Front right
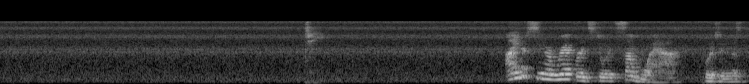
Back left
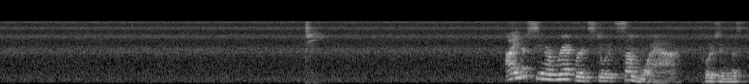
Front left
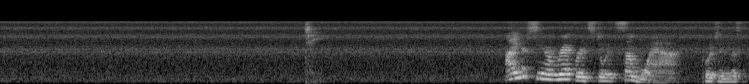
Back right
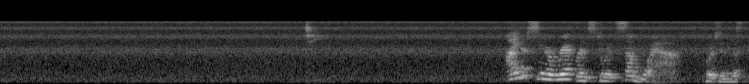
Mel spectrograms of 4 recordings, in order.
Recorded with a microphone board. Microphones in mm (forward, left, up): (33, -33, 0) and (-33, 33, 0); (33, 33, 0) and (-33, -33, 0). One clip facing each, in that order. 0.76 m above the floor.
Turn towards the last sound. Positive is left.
turn(degrees=85)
